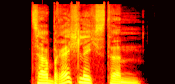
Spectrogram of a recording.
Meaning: strong dative masculine/neuter singular superlative degree of zerbrechlich
- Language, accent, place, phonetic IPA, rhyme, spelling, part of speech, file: German, Germany, Berlin, [t͡sɛɐ̯ˈbʁɛçlɪçstəm], -ɛçlɪçstəm, zerbrechlichstem, adjective, De-zerbrechlichstem.ogg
